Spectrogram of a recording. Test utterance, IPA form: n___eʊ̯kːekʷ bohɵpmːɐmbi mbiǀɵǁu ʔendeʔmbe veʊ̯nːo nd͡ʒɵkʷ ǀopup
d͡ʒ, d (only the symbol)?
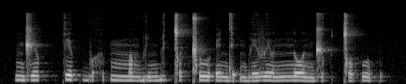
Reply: d͡ʒ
